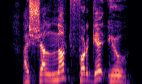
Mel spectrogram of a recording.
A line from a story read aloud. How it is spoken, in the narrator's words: shrieked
